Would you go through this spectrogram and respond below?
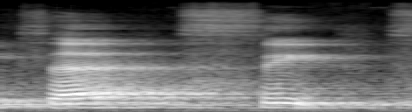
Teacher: tsa tidak berdesis ujung lidah bertemu ujung gigi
